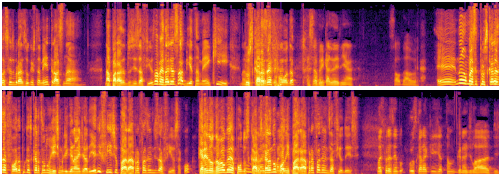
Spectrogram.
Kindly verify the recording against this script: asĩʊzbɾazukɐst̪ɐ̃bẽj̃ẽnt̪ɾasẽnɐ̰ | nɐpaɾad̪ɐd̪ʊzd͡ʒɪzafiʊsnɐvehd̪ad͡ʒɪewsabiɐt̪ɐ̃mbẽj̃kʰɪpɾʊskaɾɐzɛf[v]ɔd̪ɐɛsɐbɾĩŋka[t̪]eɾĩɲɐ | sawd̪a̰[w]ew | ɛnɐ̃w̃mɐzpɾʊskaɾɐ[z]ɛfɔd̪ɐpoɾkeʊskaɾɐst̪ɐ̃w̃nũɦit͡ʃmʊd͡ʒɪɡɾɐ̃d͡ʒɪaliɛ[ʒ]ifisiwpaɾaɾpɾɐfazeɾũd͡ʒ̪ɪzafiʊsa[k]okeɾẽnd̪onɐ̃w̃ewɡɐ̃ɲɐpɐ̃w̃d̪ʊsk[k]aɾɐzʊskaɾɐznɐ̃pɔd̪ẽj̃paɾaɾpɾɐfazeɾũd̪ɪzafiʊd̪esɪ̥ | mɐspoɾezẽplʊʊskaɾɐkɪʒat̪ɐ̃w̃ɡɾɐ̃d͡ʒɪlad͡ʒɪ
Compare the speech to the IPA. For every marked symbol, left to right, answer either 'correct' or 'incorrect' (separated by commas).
incorrect, incorrect, incorrect, correct, incorrect, correct, correct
